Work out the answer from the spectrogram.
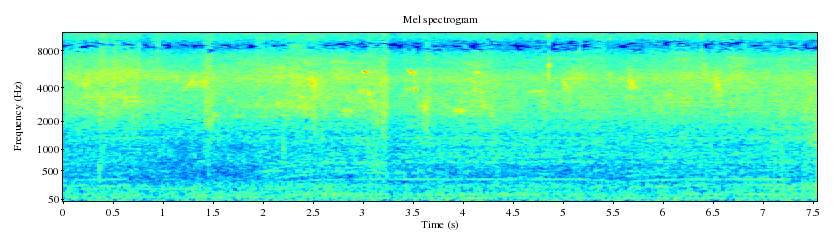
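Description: Birds chirping in scattered short calls over a steady low rumble.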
